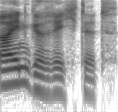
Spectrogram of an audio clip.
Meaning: past participle of einrichten
- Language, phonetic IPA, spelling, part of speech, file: German, [ˈaɪ̯nɡəˌʁɪçtət], eingerichtet, verb, De-eingerichtet.ogg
